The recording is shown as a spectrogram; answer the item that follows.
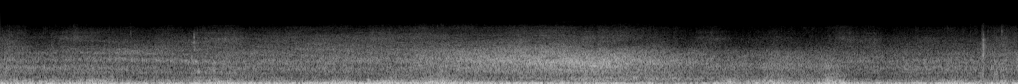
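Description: Gusty wind rumbling on the microphone of a moving bicycle, with a vehicle passing, loudest about five to six seconds in.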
